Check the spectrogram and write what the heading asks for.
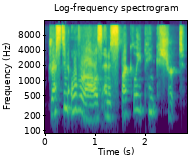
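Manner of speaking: usual speaking voice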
